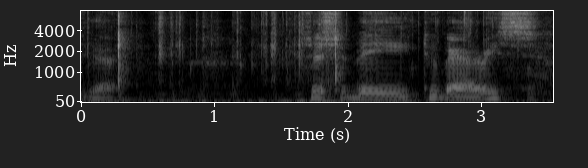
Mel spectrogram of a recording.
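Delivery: ordinary delivery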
